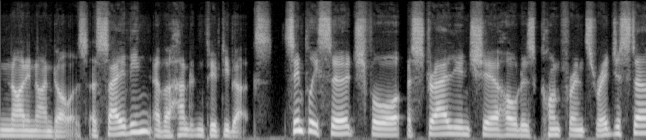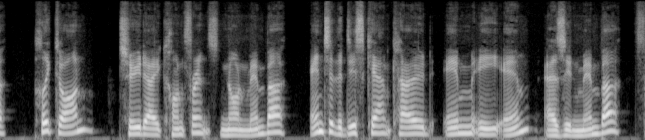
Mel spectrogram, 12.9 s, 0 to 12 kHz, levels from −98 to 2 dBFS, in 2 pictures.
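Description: Nothing technical stands out in this speech recording, so there's no fault here to pin to a time or trace back to a cause.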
